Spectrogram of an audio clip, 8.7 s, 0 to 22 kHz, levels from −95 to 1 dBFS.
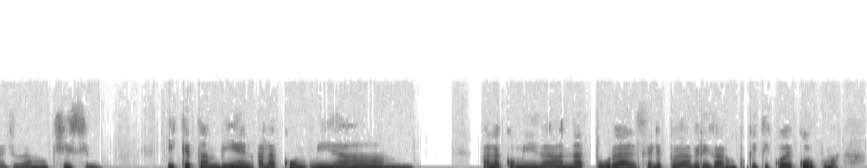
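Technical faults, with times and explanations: Throughout: low bit depth without dither. Quiet stretches and decaying word endings sound gritty and grainy, and the grain rises and falls with the speech instead of sitting as a steady hiss. Low-level detail breaks into rough steps, with the error sitting around 40 dB below the speech. The likely cause is rounding to very few bits with plain truncation and no dither, which fits about 9-bit resolution. Because nothing randomises the error, it stays locked to the waveform as distortion.
Throughout: low-delay AAC compression. The speech has a rough, grainy quality. There is a hazy noise between the voice's harmonics, and the top band sounds dull and artificial rather than naturally bright. This points to AAC-ELD running at a low rate, around 32 kbps. Its very short frames separate pitch harmonics poorly and use bits less efficiently, so the encoder fills the gaps with noise and rebuilds the highs coarsely.
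0.99–1.02 s, 4.99–5.03 s, 7.43–7.48 s: AAC frame loss with muting. Each is a brief soft dropout where the speech fades down to nothing and back up. The first two gaps each lose 20 ms of audio. The last is a longer hole of 40 ms. At each point the decoder received nothing and zeroed the spectrum. The overlapping transform windows then taper the sound out and in, which leaves a smooth-edged hole rather than a hard cut.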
